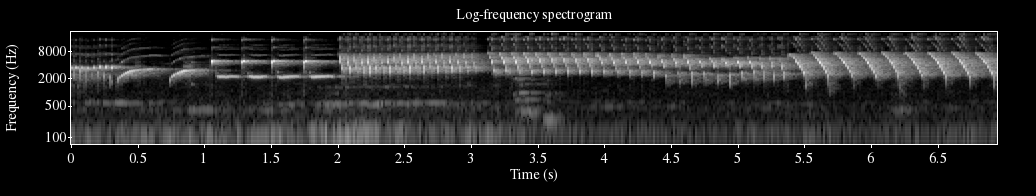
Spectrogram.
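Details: Varied canary song opening with upward-curving whistles and clipped repeated notes. A loud buzzy trill follows, then a rapid rolling passage and a series of sharp descending chirps.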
